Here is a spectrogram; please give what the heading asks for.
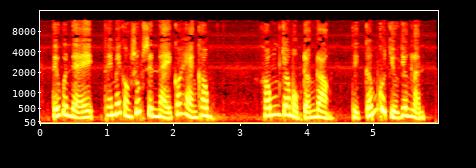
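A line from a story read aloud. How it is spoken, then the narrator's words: Smiling. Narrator (Vietnamese): Chu Cửu Chân mỉm cười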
